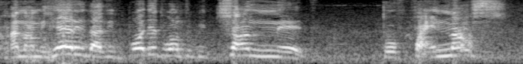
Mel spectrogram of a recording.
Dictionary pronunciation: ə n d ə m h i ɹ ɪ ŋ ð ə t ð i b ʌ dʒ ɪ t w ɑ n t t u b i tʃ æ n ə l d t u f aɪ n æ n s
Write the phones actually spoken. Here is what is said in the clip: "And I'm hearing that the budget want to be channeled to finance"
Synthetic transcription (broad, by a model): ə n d ə m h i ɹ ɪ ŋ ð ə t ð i b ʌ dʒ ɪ t w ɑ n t t u b i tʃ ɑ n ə d t u f aɪ n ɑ n s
